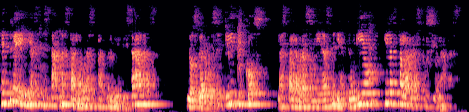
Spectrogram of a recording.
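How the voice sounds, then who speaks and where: A woman's voice: on the high side, lively intonation, unhurried, creaky, faint music behind. A woman teaching a spelling lesson to students, patiently asking questions and answering them herself. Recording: distant echoey classroom, dull sound.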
